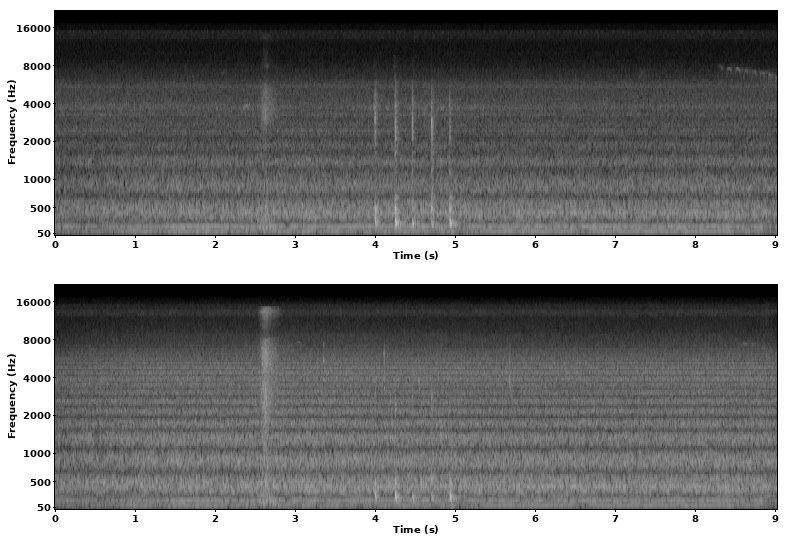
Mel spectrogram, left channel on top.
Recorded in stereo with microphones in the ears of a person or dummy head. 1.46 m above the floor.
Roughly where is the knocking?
Left.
